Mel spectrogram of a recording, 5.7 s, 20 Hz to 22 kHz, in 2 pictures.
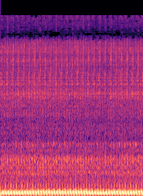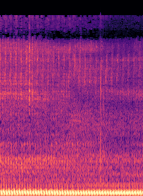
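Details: Twin-carburetor engine after final Harmonizer vacuum sync, within a couple millibars of zero: steady, even idle around 220 beats a minute, deep low thrum, no misses or hunting; normal idle.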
